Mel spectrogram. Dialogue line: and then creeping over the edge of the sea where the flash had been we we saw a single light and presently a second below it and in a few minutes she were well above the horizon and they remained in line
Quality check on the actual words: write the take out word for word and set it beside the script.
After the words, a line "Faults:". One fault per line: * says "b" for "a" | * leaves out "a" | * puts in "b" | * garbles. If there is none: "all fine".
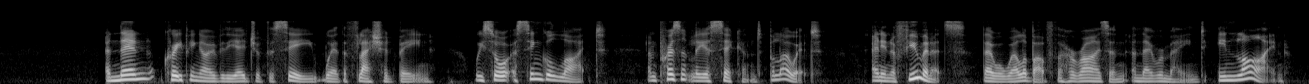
and then creeping over the edge of the sea where the flash had been we saw a single light and presently a second below it and in a few minutes they were well above the horizon and they remained in line
Faults:
* leaves out "we"
* says "they" for "she"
